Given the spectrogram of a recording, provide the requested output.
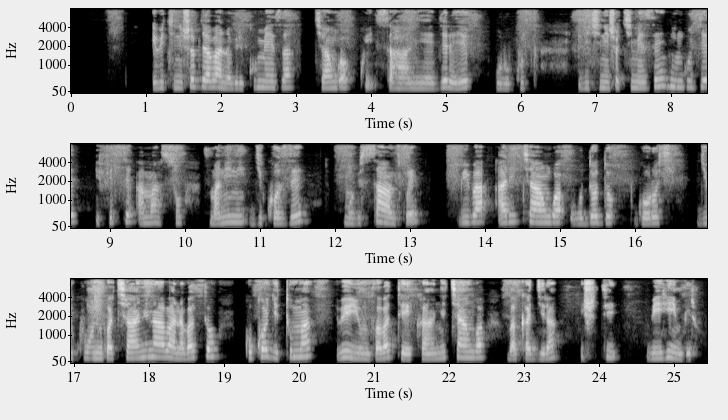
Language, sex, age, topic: Kinyarwanda, female, 25-35, education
